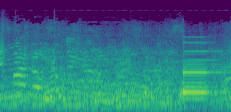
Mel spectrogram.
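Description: Spectators chattering around a swimming pool, then a short electronic beep near the end: the starting signal for a swim race.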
